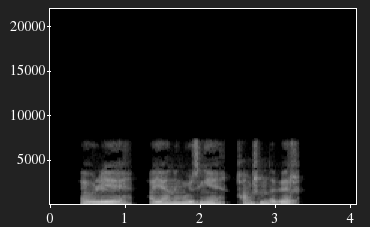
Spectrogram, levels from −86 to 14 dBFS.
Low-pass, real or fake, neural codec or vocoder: 7.2 kHz; real; none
